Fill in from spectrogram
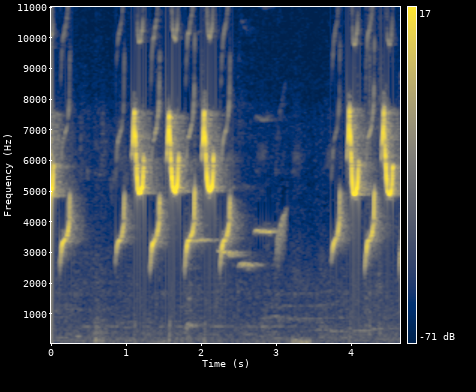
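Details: Great tit (gelatik batu) singing in varied style: bright upslurred whistled notes in quick bursts of four to five, a short gap, then a thin level whistle before the phrases return.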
